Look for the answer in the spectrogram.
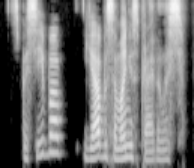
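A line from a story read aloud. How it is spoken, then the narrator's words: Quiet. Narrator (Russian): я тихо сказала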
